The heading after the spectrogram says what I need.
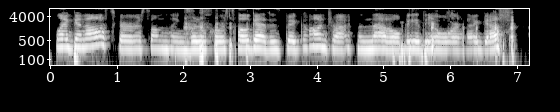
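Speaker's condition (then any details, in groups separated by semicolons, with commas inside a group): ALS; atypical case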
